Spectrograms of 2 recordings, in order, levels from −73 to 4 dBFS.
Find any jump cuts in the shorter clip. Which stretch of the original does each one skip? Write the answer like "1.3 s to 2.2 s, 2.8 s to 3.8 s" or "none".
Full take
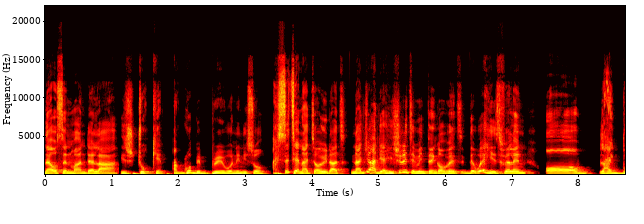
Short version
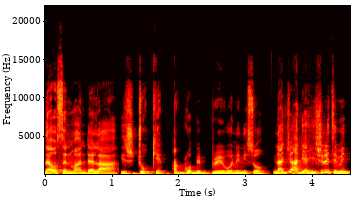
3.3 s to 4.5 s

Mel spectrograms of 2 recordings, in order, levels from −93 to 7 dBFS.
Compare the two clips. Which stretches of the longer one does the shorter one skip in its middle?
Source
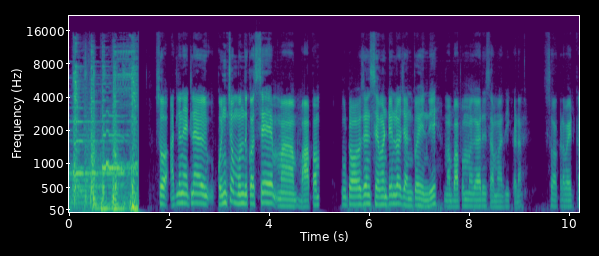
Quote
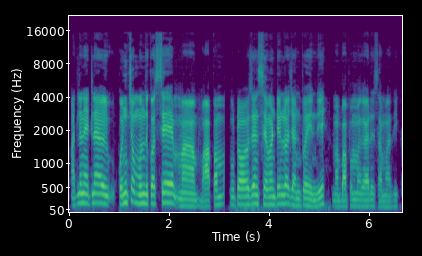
5.2 s to 5.4 s

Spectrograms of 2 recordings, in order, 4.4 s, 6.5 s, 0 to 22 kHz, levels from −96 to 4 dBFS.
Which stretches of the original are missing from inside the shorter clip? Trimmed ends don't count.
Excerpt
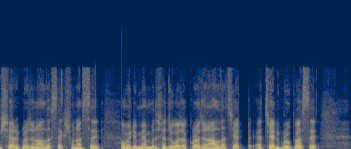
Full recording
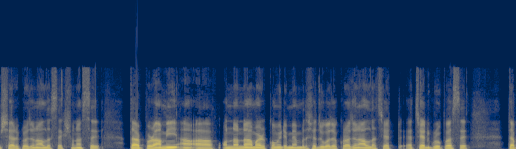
1.5 s to 3.4 s

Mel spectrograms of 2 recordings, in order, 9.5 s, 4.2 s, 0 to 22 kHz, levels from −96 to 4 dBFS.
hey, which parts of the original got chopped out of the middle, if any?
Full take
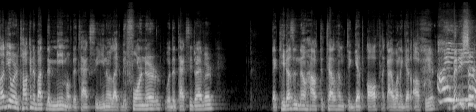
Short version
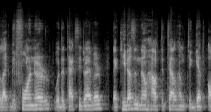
4.3 s to 5.3 s

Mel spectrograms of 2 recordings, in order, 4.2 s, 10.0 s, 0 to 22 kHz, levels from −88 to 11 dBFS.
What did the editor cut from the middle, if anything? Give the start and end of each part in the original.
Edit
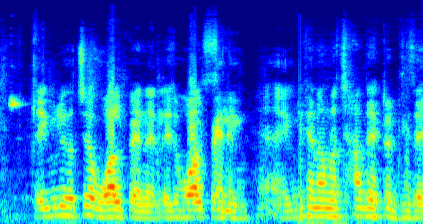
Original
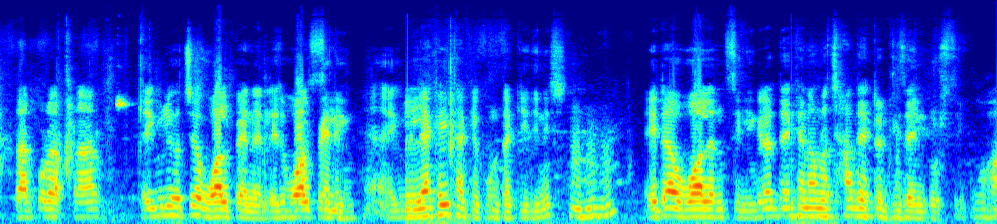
4.0 s to 7.8 s

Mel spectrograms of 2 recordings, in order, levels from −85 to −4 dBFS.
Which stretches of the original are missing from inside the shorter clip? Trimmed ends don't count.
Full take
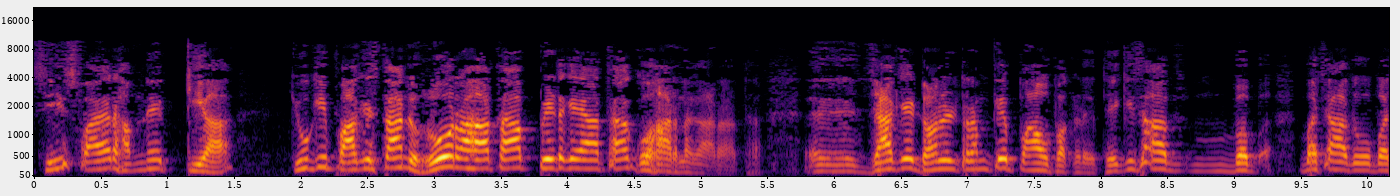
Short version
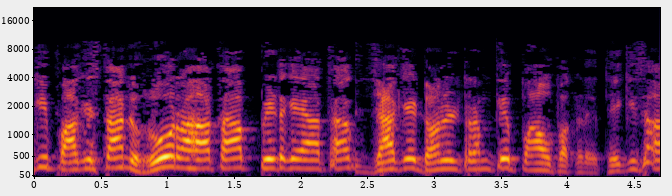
4.5 s to 6.1 s

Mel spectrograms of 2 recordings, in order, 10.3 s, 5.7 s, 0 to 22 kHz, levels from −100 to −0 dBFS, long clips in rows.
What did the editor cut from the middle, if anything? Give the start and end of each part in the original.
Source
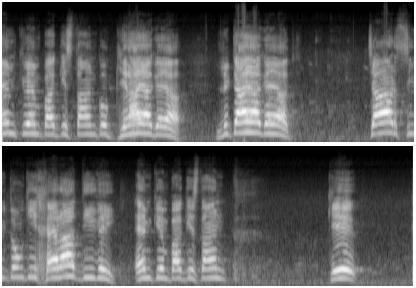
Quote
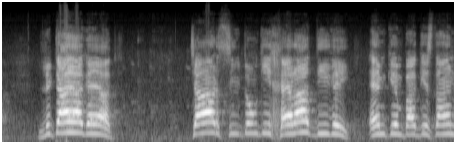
none

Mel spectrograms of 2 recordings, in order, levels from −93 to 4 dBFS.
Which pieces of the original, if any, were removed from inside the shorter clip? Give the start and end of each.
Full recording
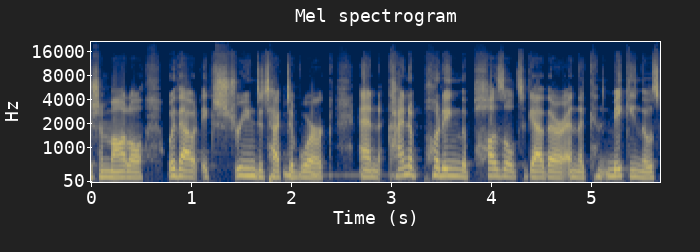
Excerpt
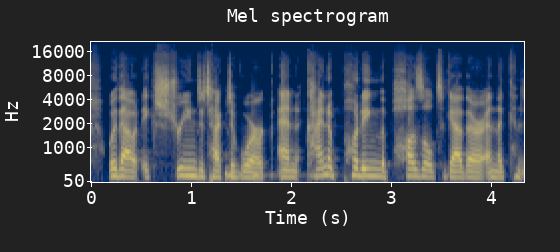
2.4 s to 2.6 s

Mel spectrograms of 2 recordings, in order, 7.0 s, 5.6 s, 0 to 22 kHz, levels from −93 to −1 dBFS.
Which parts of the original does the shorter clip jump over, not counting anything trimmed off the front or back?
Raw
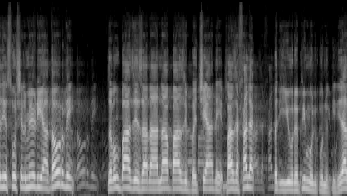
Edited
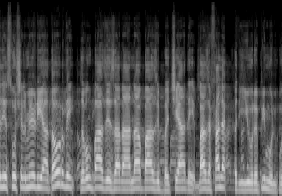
1.5 s to 2.1 s, 5.2 s to 5.4 s

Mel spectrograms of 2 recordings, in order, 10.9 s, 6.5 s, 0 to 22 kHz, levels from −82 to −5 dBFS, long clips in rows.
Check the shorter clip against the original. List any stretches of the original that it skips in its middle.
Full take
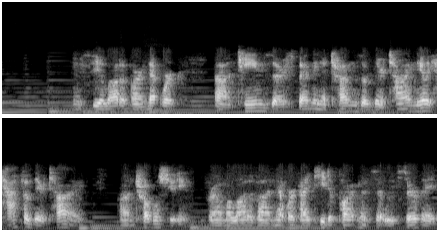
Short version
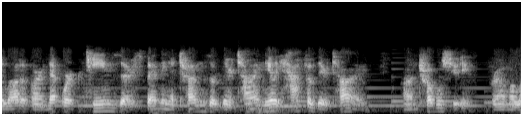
2.3 s to 2.9 s

